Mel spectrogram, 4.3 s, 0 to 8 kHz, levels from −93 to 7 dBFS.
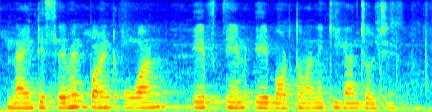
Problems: continuous background conversations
